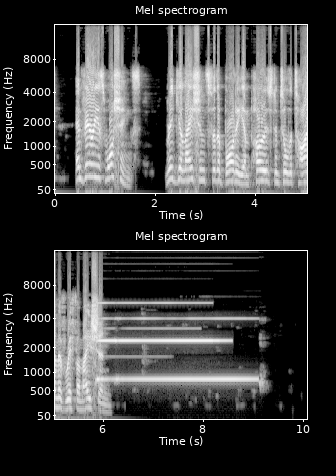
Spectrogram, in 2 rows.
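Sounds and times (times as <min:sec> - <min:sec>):
speech: 0:00.4 - 0:06.3
loud siren in a steady unwavering tone: 0:05.9 - 0:09.3.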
